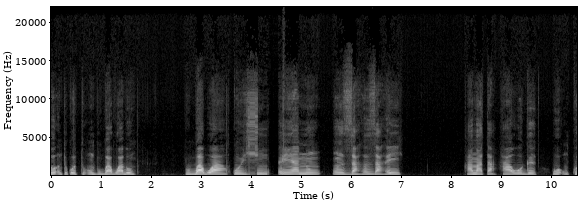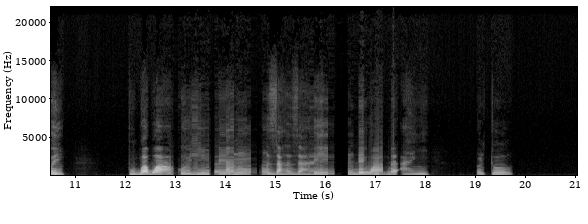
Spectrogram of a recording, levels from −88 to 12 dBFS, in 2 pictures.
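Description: Throughout the speech there is generation loss: a swirly, hollow, smeared quality with blurred consonant onsets, beyond what a single encode would produce. It fits audio likely passed through MP3 several times, around 128 kbit/s, with quantisation noise and spectral holes accumulating on each pass.

Robotic sound from repeated short buffers appears at 3.87–4.65 s, 12.88–14.86 s and 15.66–17.37 s as a rigid metallic buzz at 134 Hz that loosely tracks the speech. This likely comes from a roughly 7.5 ms buffer being replayed while new audio arrives late. In the first and third spans most of the audio is replaced; in the middle span, all of it.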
